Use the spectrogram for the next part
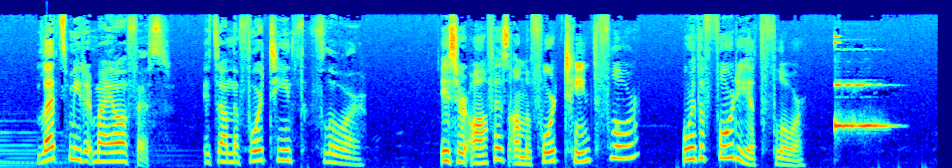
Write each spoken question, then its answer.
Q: Is her office on the 14th floor or the 40th floor?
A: It's on the 14th floor. 14.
